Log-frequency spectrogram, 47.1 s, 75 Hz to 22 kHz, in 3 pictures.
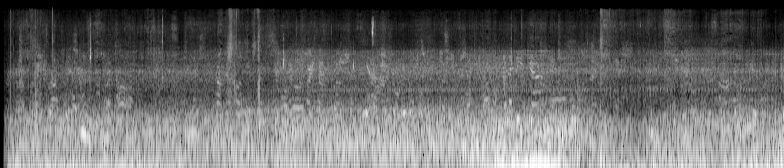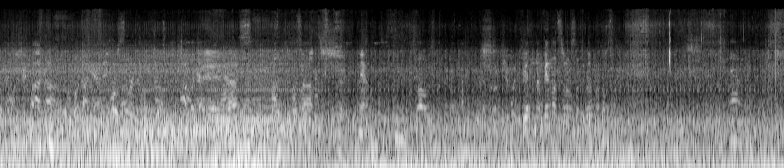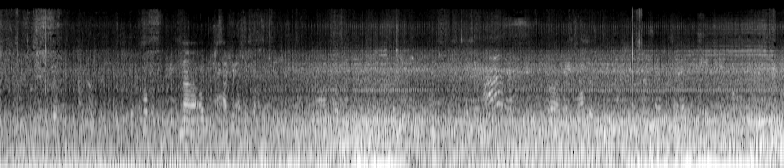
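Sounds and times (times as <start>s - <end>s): bus diesel engine rumble: 0.0s - 47.0s.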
